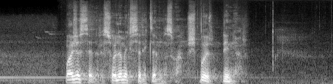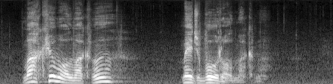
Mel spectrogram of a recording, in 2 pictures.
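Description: An elderly man speaks calmly and slowly.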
